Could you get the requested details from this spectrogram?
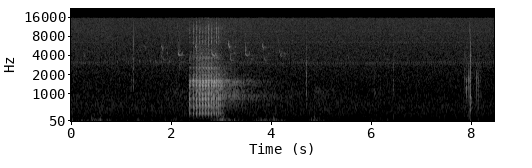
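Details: A great spotted woodpecker in the Janów Forests, Poland, drums one short, rapid roll of about fifteen hard strikes, fading out within a second. Thin high chirps from small birds and a faint steady whine continue around it.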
